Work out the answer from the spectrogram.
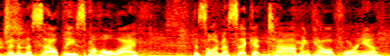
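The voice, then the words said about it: Southern US Georgia accent. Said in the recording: “where's that voice come from? ... I'm from Georgia, so I guess that's where the accent's from.”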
